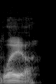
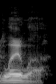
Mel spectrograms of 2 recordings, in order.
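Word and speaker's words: Laya: Hayes Leia Leah l-a-y-a yeah how do you pronounce that I just said Leia okay Leia but you said Layla oh did I throw an extra l in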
